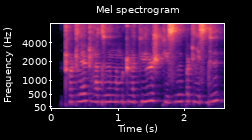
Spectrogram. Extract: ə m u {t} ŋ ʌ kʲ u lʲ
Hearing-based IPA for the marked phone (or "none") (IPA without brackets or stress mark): ʈ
